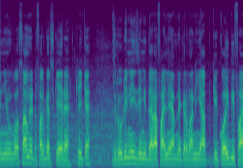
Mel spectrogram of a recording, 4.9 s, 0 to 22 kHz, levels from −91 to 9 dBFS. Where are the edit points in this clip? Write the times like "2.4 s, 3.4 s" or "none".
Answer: 2.3 s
